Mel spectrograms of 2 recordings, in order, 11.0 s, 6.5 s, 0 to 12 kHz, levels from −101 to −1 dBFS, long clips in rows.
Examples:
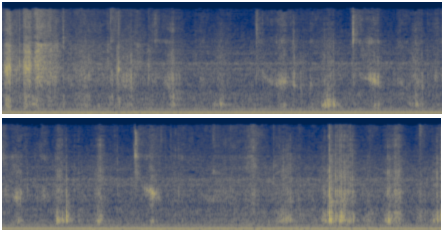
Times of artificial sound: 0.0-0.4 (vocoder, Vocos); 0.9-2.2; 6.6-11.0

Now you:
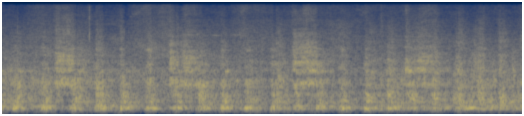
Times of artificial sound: 3.6-6.5 (vocoder, Vocos)

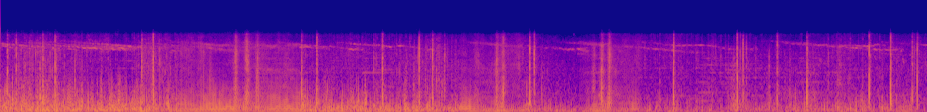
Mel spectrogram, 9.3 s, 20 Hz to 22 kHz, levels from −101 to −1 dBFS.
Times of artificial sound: 1.8-3.0 (vocoder, Vocos); 4.6-5.2; 5.8-6.4

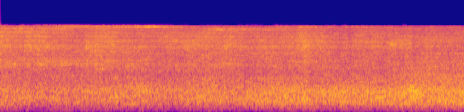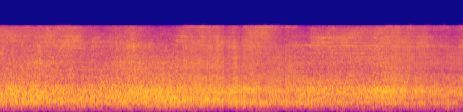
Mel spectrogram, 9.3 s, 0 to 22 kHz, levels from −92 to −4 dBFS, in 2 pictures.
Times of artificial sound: 6.5-7.6 (vocoder, Vocos); 8.5-9.3

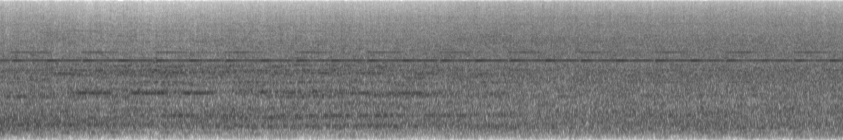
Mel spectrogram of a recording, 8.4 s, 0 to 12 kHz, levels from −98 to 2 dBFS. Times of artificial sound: none

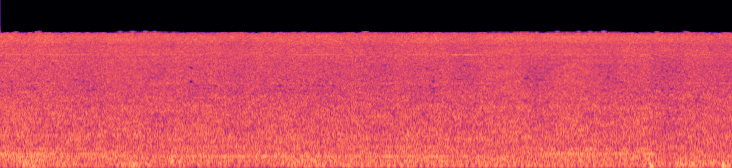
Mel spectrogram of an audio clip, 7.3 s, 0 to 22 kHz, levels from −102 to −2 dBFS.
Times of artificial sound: 1.1-1.8 (vocoder, Vocos); 4.9-6.2

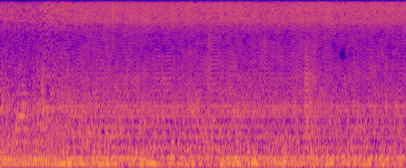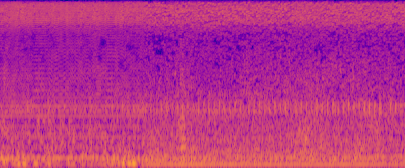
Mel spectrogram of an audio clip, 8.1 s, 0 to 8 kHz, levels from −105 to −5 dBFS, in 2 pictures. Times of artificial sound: 0.6-5.5 (vocoder, Vocos)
